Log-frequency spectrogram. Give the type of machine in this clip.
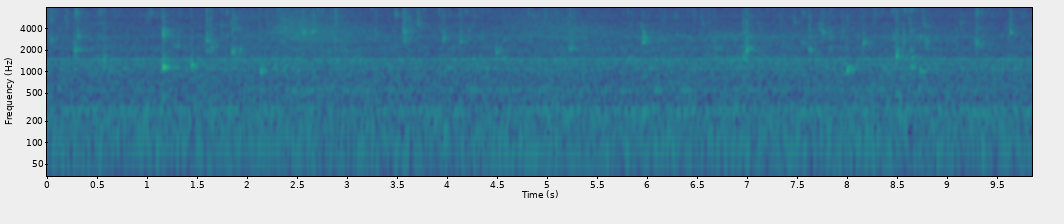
pump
